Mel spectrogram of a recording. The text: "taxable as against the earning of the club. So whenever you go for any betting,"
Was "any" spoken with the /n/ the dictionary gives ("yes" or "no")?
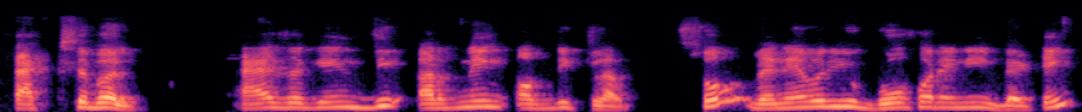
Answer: yes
